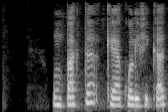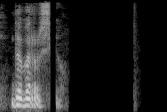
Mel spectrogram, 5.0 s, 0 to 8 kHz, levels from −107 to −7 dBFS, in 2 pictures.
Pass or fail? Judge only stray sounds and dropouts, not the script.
fail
